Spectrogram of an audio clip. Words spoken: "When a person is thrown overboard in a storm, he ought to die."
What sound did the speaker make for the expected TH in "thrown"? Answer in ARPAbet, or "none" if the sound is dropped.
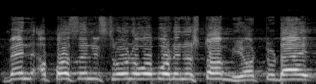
T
